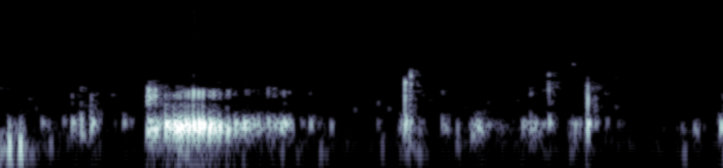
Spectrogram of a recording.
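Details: Hungry stomach growling: low gurgling rumble followed by short bubbling pops and squeaks; normal bowel sounds (borborygmi).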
